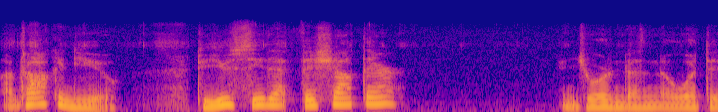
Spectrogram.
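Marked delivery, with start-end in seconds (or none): 0.0-3.0 higher-pitched, insistent octopus; high questioning creature voice; talking octopus. Acted. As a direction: press the question in a raised voice. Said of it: "and the octopus says".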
